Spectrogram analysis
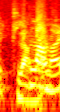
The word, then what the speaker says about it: plumber: advance pay in advance plumber is a person whose job is to repair water pipes toilets etc we noticed that b is mute we don't pronounce the b plumber yes plumber person whose job is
